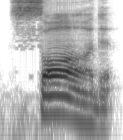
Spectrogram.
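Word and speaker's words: ص: shu shi next letter sod same as the letter seen but with the full mouth so same place as seen enza actually but it has that sound of a full mouth so saw so again the muscles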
